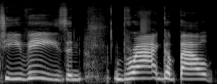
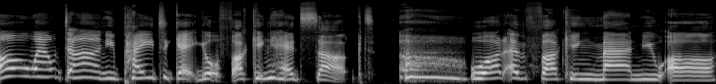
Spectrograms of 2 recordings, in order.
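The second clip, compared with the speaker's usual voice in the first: scornful, heavily mocking, sarcastic delivery. Mocking a man who brags about paying for sex; sarcastic. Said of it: "this is sarcasm".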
